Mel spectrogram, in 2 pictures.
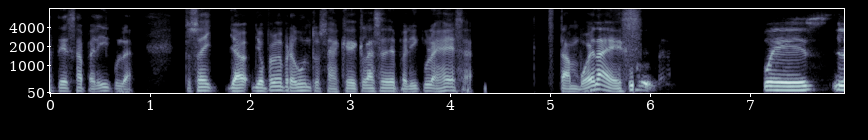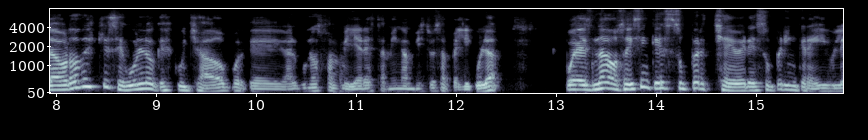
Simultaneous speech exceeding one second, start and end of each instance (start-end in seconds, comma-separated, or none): none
